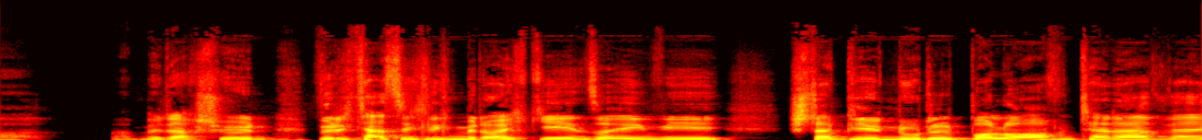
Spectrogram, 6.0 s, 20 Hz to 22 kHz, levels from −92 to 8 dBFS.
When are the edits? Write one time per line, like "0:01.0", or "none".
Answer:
none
